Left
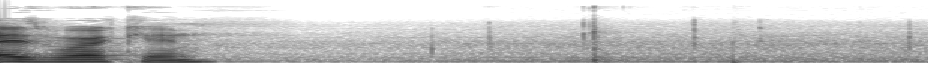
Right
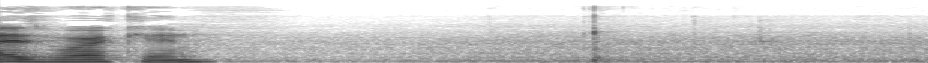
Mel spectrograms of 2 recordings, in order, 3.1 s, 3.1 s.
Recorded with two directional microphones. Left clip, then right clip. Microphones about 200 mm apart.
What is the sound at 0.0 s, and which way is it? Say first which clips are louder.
Speech: left 5 dB; 25° left (ahead or behind).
